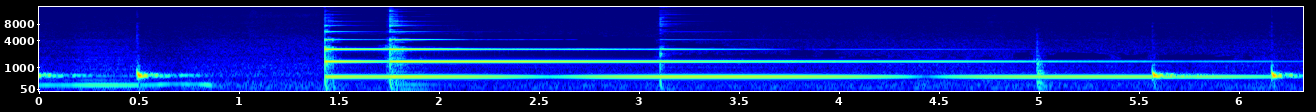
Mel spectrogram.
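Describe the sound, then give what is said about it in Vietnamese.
A temple bell struck during a Buddhist chant rings out loudly with a bright, sustained tone that hums on for several seconds, followed by a few lighter taps. A faint low voice is heard just before the strike. “chuông từ vọng mấy tầng lao ngục”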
